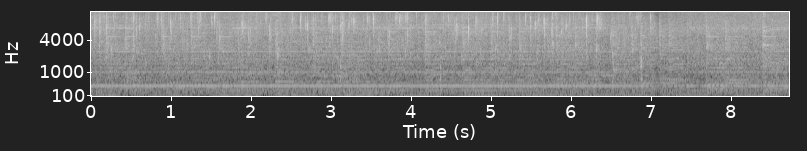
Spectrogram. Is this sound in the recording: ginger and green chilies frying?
yes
